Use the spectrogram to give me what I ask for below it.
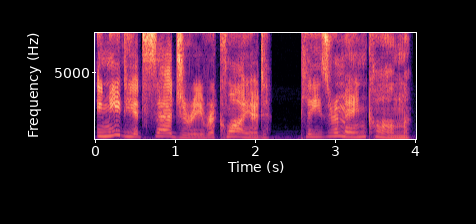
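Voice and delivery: a calm machine before surgery; calm robot voice. Acted.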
